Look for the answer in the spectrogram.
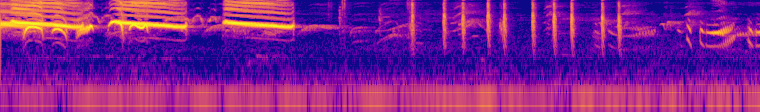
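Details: Caged Chinese hwamei caught wild as an adult, singing in forest-voice style: three long, loud, downward-sliding pure whistles, then a series of sharp, dry clicking ticks and a final soft looping whistle.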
